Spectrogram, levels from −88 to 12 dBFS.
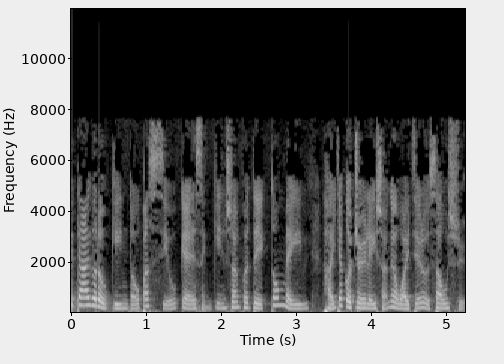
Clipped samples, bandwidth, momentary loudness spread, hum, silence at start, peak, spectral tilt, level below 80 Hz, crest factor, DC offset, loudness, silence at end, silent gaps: under 0.1%; 8 kHz; 7 LU; none; 0 s; 0 dBFS; -5 dB/octave; -28 dBFS; 16 dB; under 0.1%; -16 LUFS; 0 s; none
